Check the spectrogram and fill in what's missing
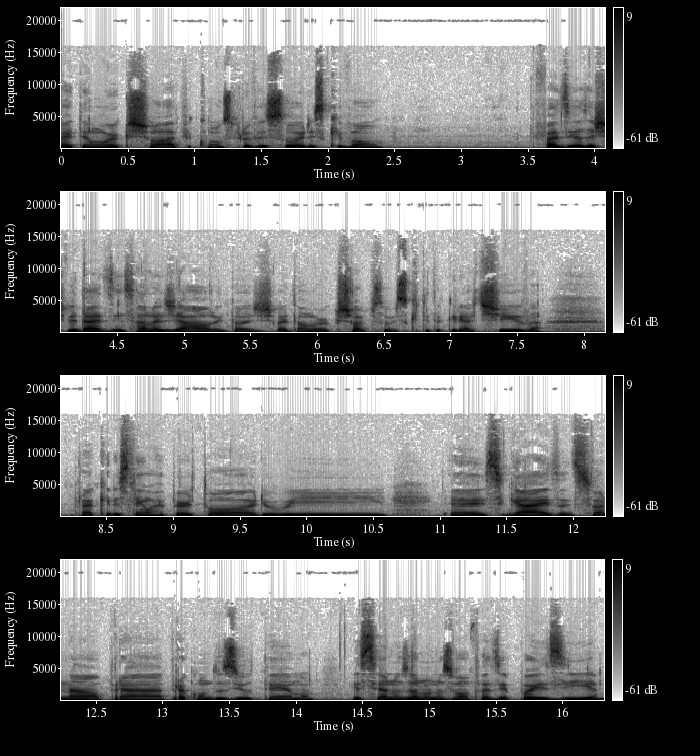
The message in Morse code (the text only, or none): none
